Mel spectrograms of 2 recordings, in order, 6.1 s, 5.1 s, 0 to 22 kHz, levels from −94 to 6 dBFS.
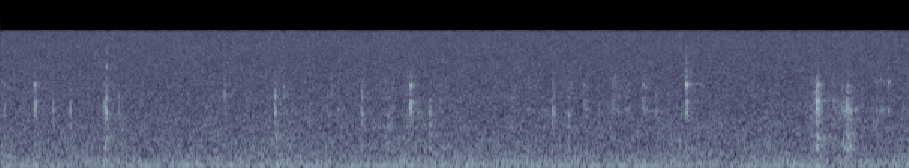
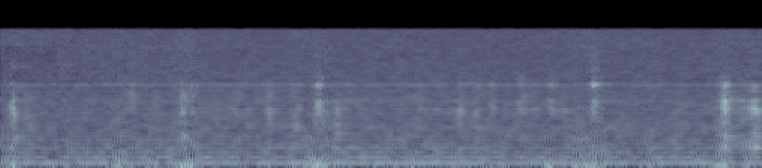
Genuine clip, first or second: first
